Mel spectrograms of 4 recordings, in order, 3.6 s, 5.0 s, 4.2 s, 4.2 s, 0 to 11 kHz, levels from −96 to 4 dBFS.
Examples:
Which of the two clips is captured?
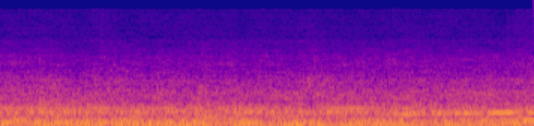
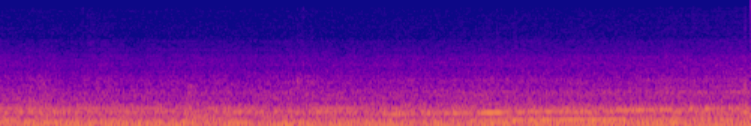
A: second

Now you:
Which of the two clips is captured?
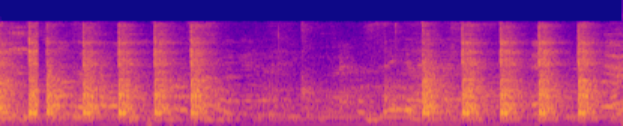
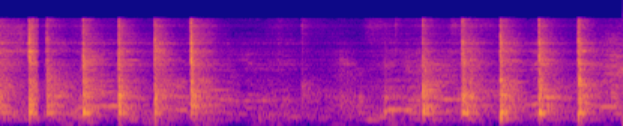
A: first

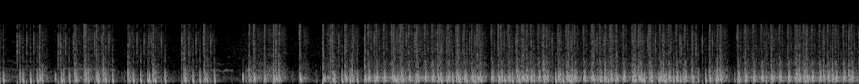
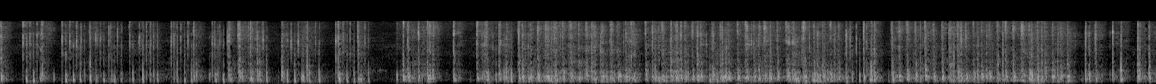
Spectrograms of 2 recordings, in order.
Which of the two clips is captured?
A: first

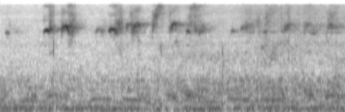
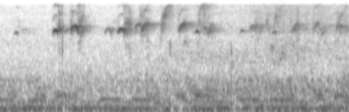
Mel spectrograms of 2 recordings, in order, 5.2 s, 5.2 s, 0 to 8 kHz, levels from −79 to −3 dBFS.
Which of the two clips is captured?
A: second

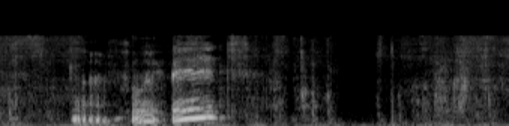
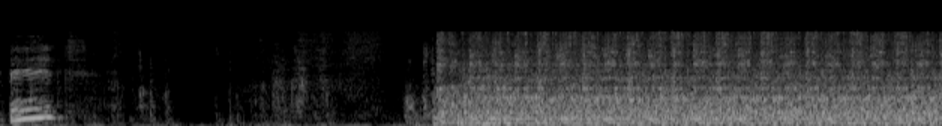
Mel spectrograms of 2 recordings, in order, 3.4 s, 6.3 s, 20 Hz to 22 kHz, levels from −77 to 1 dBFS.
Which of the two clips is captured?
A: second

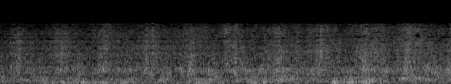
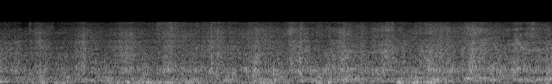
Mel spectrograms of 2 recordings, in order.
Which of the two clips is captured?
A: first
